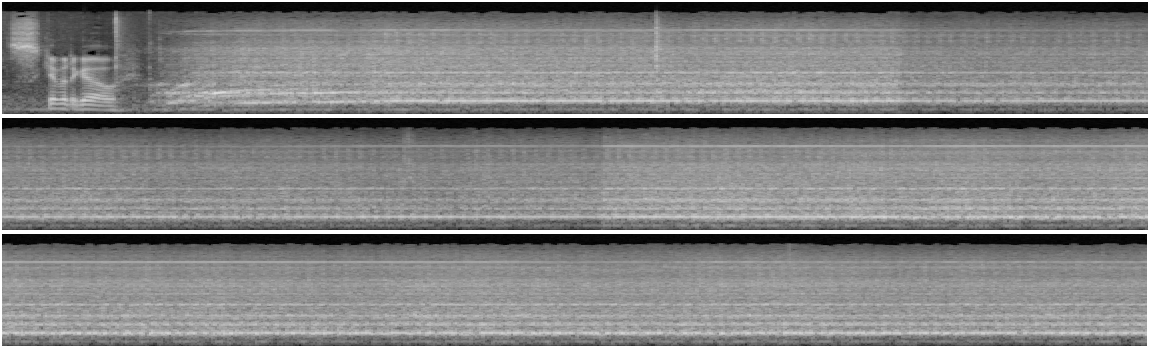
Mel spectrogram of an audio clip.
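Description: A lathe motor starts up and hums steadily with a whine.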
